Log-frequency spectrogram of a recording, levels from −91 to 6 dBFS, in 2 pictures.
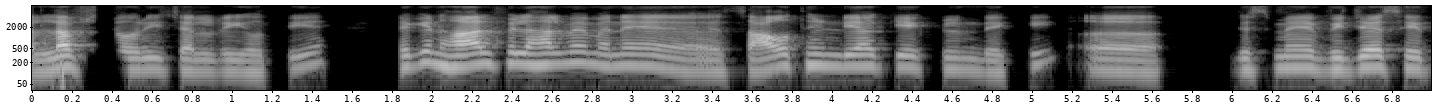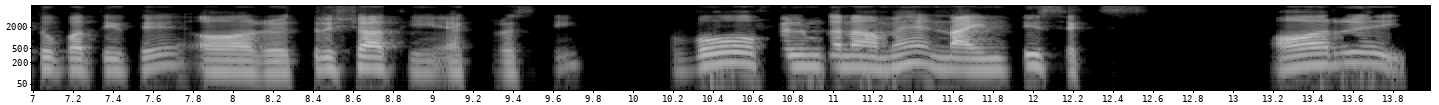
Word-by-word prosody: love 130 +7 +7
story 140 -3 -5
चल 125 -2 -3
रही 120 0 -3
होती 115 +7 -9
है 195 +2 -10 0.4
लेकिन 180 +4 -1
हाल-फिलहाल 185 +2 +6
में 200 0 -1
मैंने 165 -9 -1
साउथ 130 +8 +3
इंडिया 165 -1 0
की 165 -1 -3
एक 155 - -9
फ़िल्म 135 -2 -9
देखी 115 - -8 0.2
अ, 120 -3 0 0.4
जिसमें 150 +4 -2
विजय 145 +3 +2
सेतुपति 135 -3 -3
थे 165 +5 -5 0.2
और 115 -2 +1
तृषा 145 +2 +4
थीं 115 -3 -13
एक्ट्रेस 110 0 -11
थीं, 150 +10 -21 0.5
वो 180 +10 0
फ़िल्म 165 0 -2
का 165 0 +2
नाम 155 -1 +3
है 195 +2 0
नाइन्टी 135 +2 +4
सिक्स - - -9 0.7
और 180 +2 +3
जी, 190 -4 -3
150 Hz, 150 wpm, -25 LUFS, 125-170 Hz, 0.7 s, love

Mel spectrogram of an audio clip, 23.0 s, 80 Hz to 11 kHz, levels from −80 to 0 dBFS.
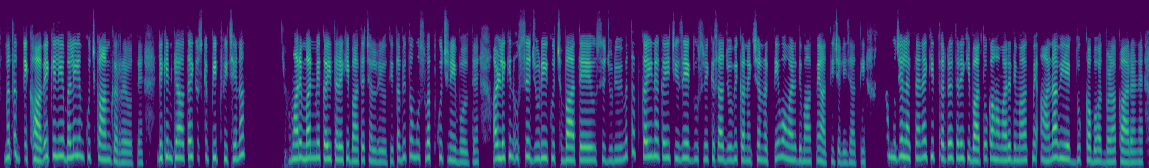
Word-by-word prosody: मतलब 305 +2 -1
दिखावे 260 +2 +6
के 325 - +4
लिए 320 +1 +3
भले 300 +3 +3
ही 330 - +4
हम 320 - -3
कुछ 300 - -1
काम 250 -2 +4
कर 215 -2 -3
रहे 195 0 -6
होते 190 0 -10
हैं, 195 - -8 0.3
लेकिन 280 +1 +1
क्या 290 +1 +2
होता 280 +2 -2
है 305 - +3
कि 315 - -9
उसके 295 - -4
पीठ 290 -4 +4
पीछे 260 +1 -1
ना, 330 +5 -2 0.9
हमारे 270 +5 +5
मन 275 +1 +5
में 290 - +2
कई 265 0 +6
तरह 250 -2 +3
की 270 +2 +2
बातें 230 0 -1
चल 225 -3 -4
रही 210 0 -8
होती 205 +2 -10
हैं। 220 - -11
तभी 290 +4 -8
तो 320 +1 -9
हम 295 -1 -8
उस 285 - -10
वक़्त 290 0 -2
कुछ 260 -4 -1
नहीं 235 -2 +4
बोलते 200 -1 -9
हैं, 210 - -7 0.3
और 270 - +7
लेकिन 285 +2 +2
उससे 295 +3 +1
जुड़ी 280 +1 +3
कुछ 270 -3 +1
बातें, 245 0 +5
उससे 245 +1 -7
जुड़ी 230 +2 -10
हुई, 240 0 -7
मतलब 315 +6 -9
कहीं 300 +1 +4
न 310 - +2
कहीं, 285 0 +1
चीज़ें 275 0 0
एक 270 -4 +4
दूसरे 260 0 -8
के 270 +1 -6
साथ 260 -1 +1
जो 245 - -5
भी 270 - 0
कनेक्शन 240 +2 -1
रखती 235 +4 -2
हैं, 290 - -1
वो 305 - -4
हमारे 250 -3 -2
दिमाग 220 -1 -6
में 235 - +5
आती 210 0 -1
चली 195 -1 -9
जाती 195 0 -9
हैं। 205 - -8 0.3
तो 325 - -7
मुझे 295 +2 +1
लगता 285 -1 0
है 275 - -1
ना 300 +1 +1
कि 310 +1 -1
तरह-तरह 280 +1 0
की 285 - -1
बातों 235 +2 +2
का 270 0 0
हमारे 240 +1 -1
दिमाग 245 0 -4
में 275 - -1
आना 250 +5 +2
भी 275 -1 0
एक 205 -6 -3
दुख 245 +3 -12
का 240 -1 +1
बहुत 220 -1 -3
बड़ा 210 +1 -3
कारण 200 -1 -1
है। 205 - -6
260 Hz, 250 wpm, -23 LUFS, 230-285 Hz, 0.9 s, और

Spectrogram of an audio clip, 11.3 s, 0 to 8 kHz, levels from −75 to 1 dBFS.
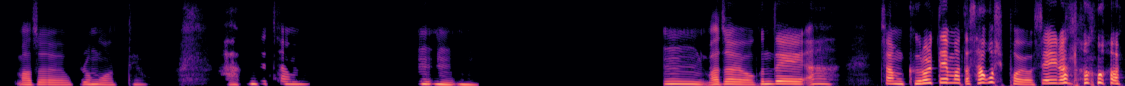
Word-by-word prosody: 맞아요. 190 -1 -6
그런 205 +1 -5
것 180 -2 -8
같아요. 190 -1 -16 0.8
아 190 -1 -7
근데 235 +1 -5
참 215 -3 -6 1.1
음음음. 195 -6 -2 1.9
음. 225 -4 -1
맞아요. 210 0 -1
근데 235 -1 +2
아 225 0 -5 0.4
참 250 -4 +1
그럴 290 +5 +5
때마다 335 -7 +3
사고 345 +8 +6
싶어요 215 - -2
세일한다고 320 - +4
하면. - - +5
225 Hz, 220 characters per minute, -19 LUFS, 195-245 Hz, 1.9 s, 사고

